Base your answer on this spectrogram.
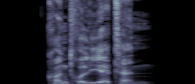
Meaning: inflection of kontrollieren: 1. first/third-person plural preterite 2. first/third-person plural subjunctive II
- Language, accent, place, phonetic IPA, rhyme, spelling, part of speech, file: German, Germany, Berlin, [kɔntʁɔˈliːɐ̯tn̩], -iːɐ̯tn̩, kontrollierten, adjective / verb, De-kontrollierten.ogg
